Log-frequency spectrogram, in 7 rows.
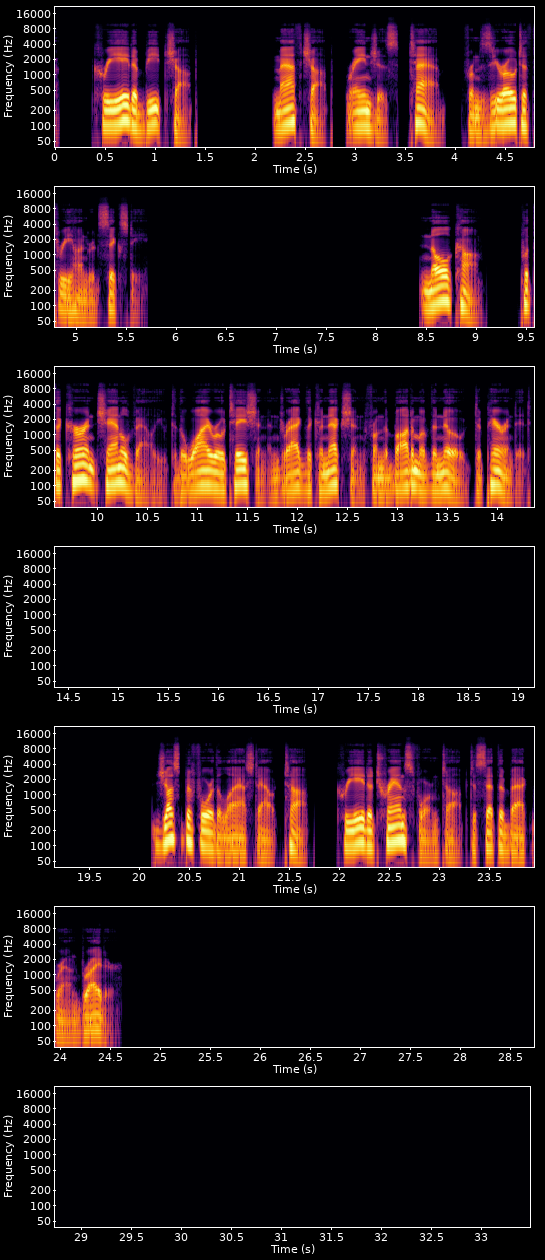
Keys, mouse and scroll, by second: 0.1 click, 0.9 drag, 1.2 click, 1.9-3.1 typing, 2.9 drag, 3.2 click, 4.2 click, 5.9 click, 6.2 click, 6.6 click, 6.9 Tab, 7.3 click, 8.0-8.8 typing, 9.2 click, 11.0 click, 12.5-13.0 drag, 16.6-17.2 drag, 17.3-18.4 drag, 20.1 click, 21.0-21.9 typing, 22.1 click, 22.3 click, 23.0 click, 27.4 click, 29.3 click, 30.1 click, 31.1 click.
